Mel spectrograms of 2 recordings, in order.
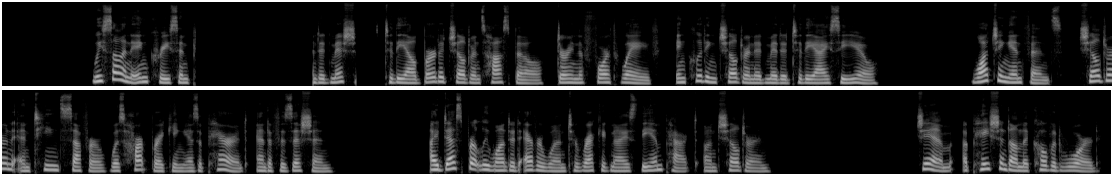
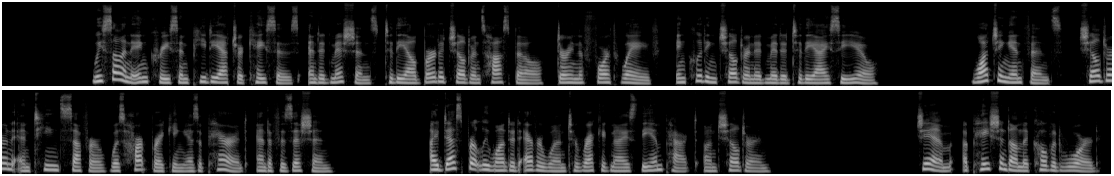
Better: second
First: audio cutting out; at 2 s for 1 s and at 3.5 s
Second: none

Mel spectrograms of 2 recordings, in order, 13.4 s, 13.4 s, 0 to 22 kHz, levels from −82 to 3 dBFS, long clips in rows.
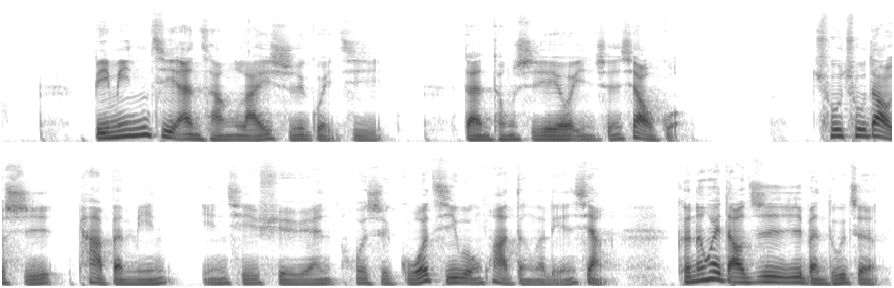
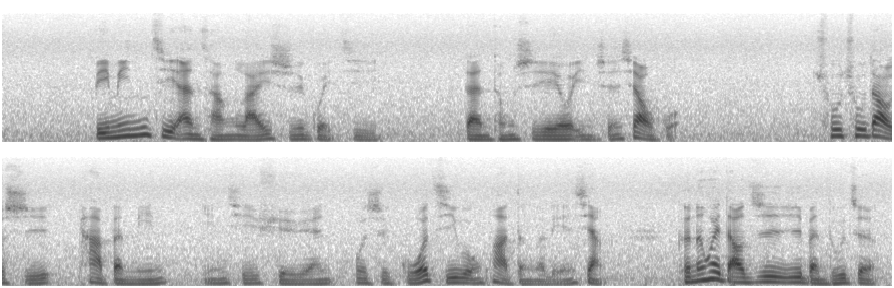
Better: first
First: none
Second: hiss; noticeable; throughout; 20 dB below the speech

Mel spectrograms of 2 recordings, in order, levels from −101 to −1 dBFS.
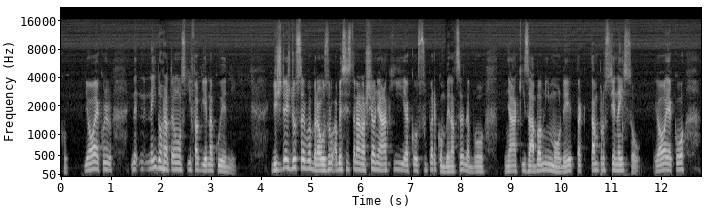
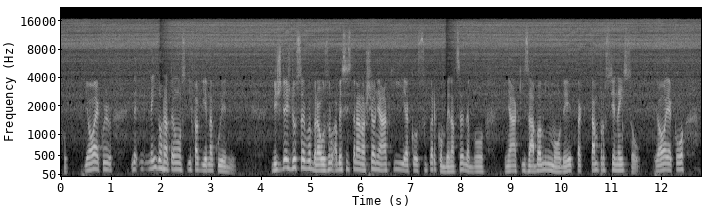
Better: first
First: hiss; faint; throughout; 25 dB below the speech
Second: hiss; loud; throughout; 4 dB below the speech

